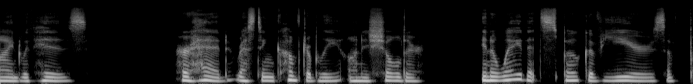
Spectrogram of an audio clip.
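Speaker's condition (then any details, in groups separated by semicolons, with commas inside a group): No condition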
